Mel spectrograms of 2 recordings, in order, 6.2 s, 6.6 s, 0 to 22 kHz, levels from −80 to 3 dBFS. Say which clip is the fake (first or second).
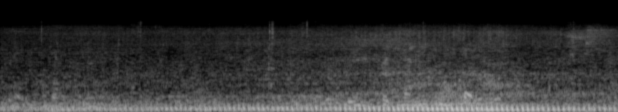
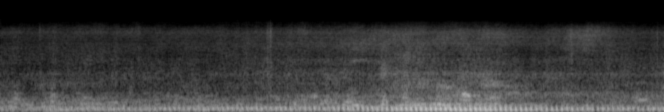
second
